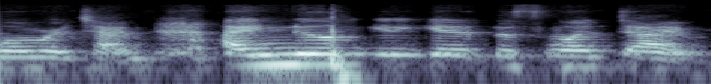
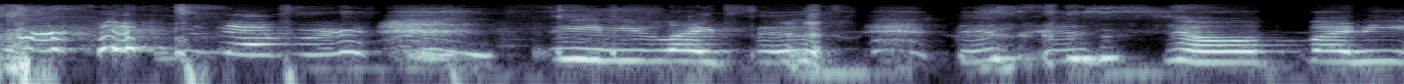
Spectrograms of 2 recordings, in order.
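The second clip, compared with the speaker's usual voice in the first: laughing so hard she's crying, higher; 7 semitones higher than usual. Watching the other speaker react to a burning challenge, laughing so hard she's crying. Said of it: "I really am crying".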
